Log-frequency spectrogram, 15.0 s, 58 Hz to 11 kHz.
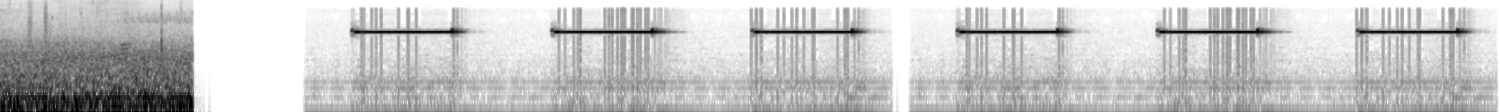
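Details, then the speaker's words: Fire alarm panel piezo gives a high beep about a second long, repeating every two seconds; it is too slow for a supervisory signal, so it is likely a trouble signal. Detections ran 2:50 to 4:41 am; a new building's thermostat was first suspected, and the cause is unconfirmed. "So at first I thought maybe it's this new building where I put in the heat and cooling thermostat to monitor temperature in there, but it sounds like it's too slow for a supervisor. Supervisors do a little bit of a quicker beep. Sounds more like a trouble."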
